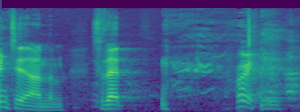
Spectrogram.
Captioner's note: laughs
